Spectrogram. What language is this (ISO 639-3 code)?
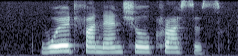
eng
